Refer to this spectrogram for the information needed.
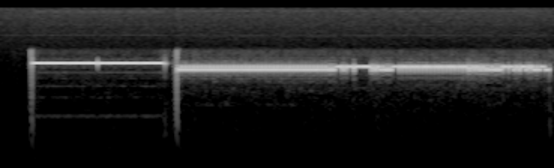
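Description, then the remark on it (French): Fax machine tones from a fax still used in the health care system: a steady, loud electronic whine for about a second, then a sharp click and a slightly lower, continuous tone that holds for over two seconds. “oui, c'est le doux chant du fax qu'on entend encore dans le système de santé”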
